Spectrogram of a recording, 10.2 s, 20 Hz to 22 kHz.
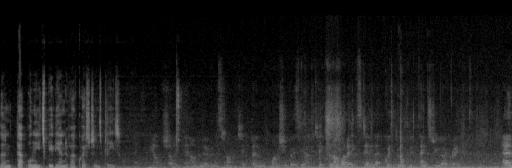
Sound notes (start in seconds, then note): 5.3 speaks faintly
